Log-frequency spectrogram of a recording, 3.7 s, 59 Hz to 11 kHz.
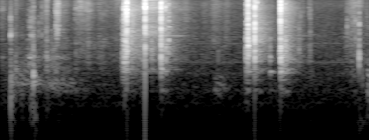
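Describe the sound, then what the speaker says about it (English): A Daisy Powerline 990 air rifle is cocked in a few sharp mechanical clicks and clacks, close and crisp, separated by short quiet pauses. "you cock it"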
